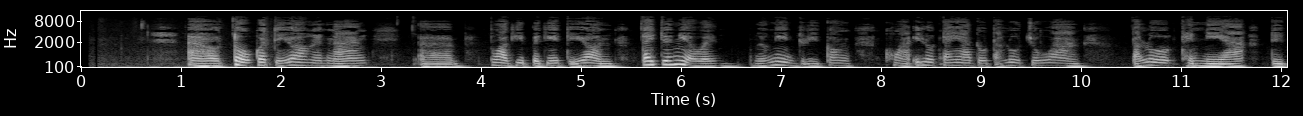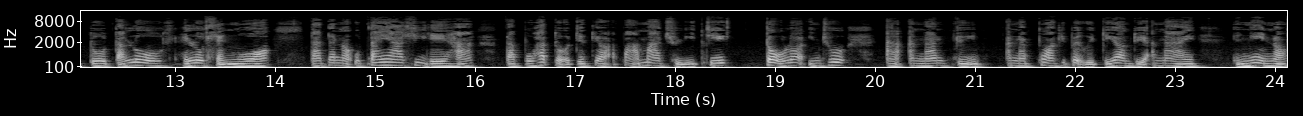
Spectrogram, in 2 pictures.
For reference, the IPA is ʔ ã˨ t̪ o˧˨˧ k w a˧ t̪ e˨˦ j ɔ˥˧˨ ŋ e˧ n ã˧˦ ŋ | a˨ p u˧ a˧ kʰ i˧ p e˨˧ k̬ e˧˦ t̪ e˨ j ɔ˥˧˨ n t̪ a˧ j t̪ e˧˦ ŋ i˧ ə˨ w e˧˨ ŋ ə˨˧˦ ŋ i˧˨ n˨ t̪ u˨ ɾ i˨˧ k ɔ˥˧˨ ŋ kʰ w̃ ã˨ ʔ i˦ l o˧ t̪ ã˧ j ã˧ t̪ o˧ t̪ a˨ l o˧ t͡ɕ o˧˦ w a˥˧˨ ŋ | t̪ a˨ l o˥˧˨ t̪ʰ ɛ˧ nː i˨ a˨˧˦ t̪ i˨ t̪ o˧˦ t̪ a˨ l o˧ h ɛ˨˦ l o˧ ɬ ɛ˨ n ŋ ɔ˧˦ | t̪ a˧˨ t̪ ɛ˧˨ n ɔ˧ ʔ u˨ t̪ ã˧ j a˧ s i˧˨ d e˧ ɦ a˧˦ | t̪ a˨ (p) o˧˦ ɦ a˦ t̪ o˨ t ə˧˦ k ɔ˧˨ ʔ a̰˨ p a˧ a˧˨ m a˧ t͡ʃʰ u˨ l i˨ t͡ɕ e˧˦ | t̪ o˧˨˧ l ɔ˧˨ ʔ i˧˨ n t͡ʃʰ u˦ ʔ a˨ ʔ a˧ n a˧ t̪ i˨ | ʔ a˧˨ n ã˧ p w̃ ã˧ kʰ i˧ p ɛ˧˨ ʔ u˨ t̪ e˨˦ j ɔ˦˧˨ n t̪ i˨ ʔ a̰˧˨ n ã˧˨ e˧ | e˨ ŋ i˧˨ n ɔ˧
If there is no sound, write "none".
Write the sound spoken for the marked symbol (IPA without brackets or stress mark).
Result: p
